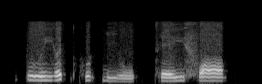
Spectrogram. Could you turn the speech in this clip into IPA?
p uː˨ j ɵ˥ t̚ kʷʰ ɐ˨ k̚ iː˨˩ w | t̪ʰ e˨˥ j f ɔː˧ k̚

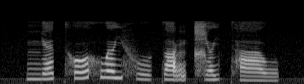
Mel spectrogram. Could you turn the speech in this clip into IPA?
ɲ ɛ˨˦ t̪ʰ o˨˦ h w ə˧ j f u˨˩ t̪ a̰˧˨ ŋ t͡ɕ ə˨˦ j t̪ʰ a˨˩ w

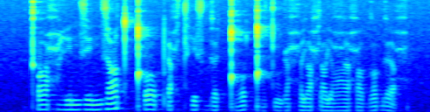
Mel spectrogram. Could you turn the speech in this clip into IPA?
kʼ ɑ ħ ɦ i n z i n z ɛ tˤ ǃʼ ɔ pʼ ɪ ħ tʰ i s ɡ ɜ ɡ͡ǃ ɔ ɡ͡ǃ ɑ tˤ ŋ ɡ ɛ ħ j ʌ ħ ɾ ɒ j ʕ ɛ ħ ɒ ɡ ɒ ɡ ɜ ħ

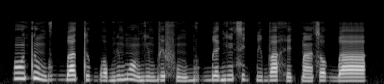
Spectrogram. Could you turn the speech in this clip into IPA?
ɔ̃˦ t ũ˦˨ ɡ o˨˦ ɡ͡b a˧ t u˨ ɡ͡b ɔ˨ b ĩ˨˦ b ɔ̃˦˨ ɡ ĩ˨ b e˧ f ũ˨ ɡ͡b u˧ ɡ͡b ɛ˦ ɡ ĩ˦ s i˦˨ k͡p i˧ b a˧ h e˨ k͡p ã˨ s ɔ˧ ɡ͡b a˧

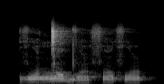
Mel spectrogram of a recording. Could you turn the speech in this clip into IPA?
zʲ ã˦ ŋ͡ǀ ɛ˦ dʲ ã˨ s ɛ̃˦ sʲ ɐ̃˦

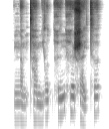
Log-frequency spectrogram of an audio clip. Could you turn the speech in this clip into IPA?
ŋ a˨˩˨ m t̪ʰ a˨˩ m j o˦˥ t̚ h ɨ˧˥ n h ɨ˧ ʂ a˨˩˨ j t̪ʰ ə˦˥ k̚

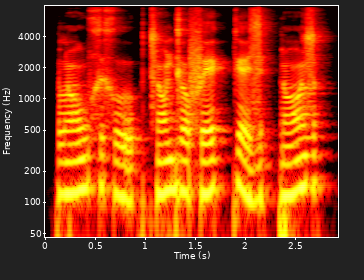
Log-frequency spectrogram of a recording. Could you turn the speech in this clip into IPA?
l ɔ̃ w x ə x o | t͡s ɔ̃ ɡʲ ɔ f ɛ kː ɛ z | ɾ ɔ̃ z

